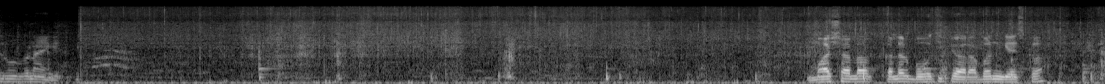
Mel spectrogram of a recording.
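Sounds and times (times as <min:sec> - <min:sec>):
carrots sizzling in ghee: 0:00.8 - 0:11.0
wooden spoon scraping a pot: 0:02.4 - 0:11.0.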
